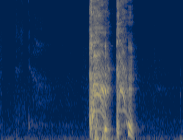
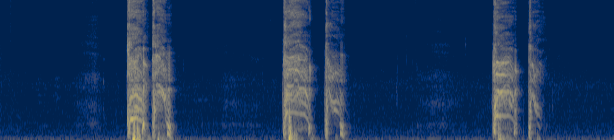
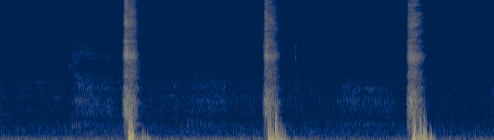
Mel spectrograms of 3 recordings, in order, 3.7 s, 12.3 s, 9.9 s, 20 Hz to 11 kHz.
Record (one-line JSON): {"cough_length": "3.7 s", "cough_amplitude": 10891, "cough_signal_mean_std_ratio": 0.34, "three_cough_length": "12.3 s", "three_cough_amplitude": 17895, "three_cough_signal_mean_std_ratio": 0.29, "exhalation_length": "9.9 s", "exhalation_amplitude": 7864, "exhalation_signal_mean_std_ratio": 0.25, "survey_phase": "alpha (2021-03-01 to 2021-08-12)", "age": "45-64", "gender": "Male", "wearing_mask": "No", "symptom_cough_any": true, "symptom_fever_high_temperature": true, "smoker_status": "Never smoked", "respiratory_condition_asthma": false, "respiratory_condition_other": false, "recruitment_source": "REACT", "submission_delay": "8 days", "covid_test_result": "Negative", "covid_test_method": "RT-qPCR"}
